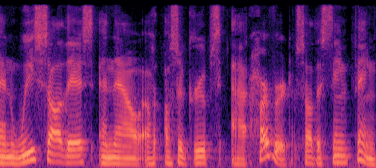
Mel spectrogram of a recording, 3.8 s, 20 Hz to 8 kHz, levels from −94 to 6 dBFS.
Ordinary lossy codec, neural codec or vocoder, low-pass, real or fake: MP3, 64 kbps; none; 7.2 kHz; real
